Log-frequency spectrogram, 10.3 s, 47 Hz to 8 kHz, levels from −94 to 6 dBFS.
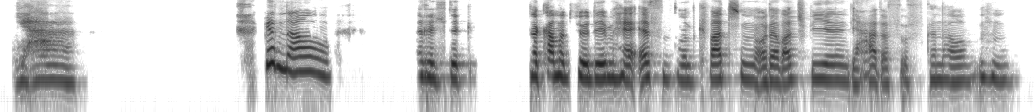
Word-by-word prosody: Ja. 195 Hz, 0 st, -4 dB, 1.9 s
Genau, 300 Hz, -, +4 dB, 0.9 s
richtig. 215 Hz, -2 st, 0 dB, 0.5 s
Da 235 Hz, -, +7 dB
kann 245 Hz, +1 st, +4 dB
man 235 Hz, -2 st, +3 dB
nebenbei 220 Hz, -1 st, +4 dB
essen 220 Hz, 0 st, -1 dB
und 200 Hz, -1 st, -6 dB
quatschen 210 Hz, 0 st, +1 dB
oder 190 Hz, +2 st, -1 dB
was 185 Hz, +4 st, -1 dB
spielen. 210 Hz, -1 st, -4 dB
Ja, 185 Hz, +2 st, -5 dB
das 175 Hz, 0 st, -10 dB
ist, 195 Hz, 0 st, -13 dB
genau, 200 Hz, -2 st, -6 dB
mhm. 205 Hz, -2 st, -9 dB
210 Hz, 105 wpm, -19 LUFS, 195-225 Hz, 1.9 s, Da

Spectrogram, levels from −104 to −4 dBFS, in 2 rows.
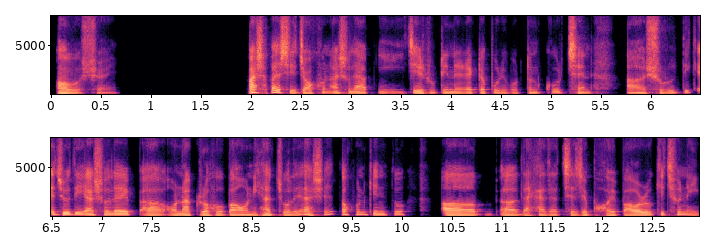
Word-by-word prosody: অবশ্যই। 90 Hz, -6 st, -3 dB, 1.4 s
পাশাপাশি 175 Hz, -2 st, +5 dB
যখন 115 Hz, +6 st, -1 dB
আসলে 140 Hz, 0 st, 0 dB
আপনি 135 Hz, -, -12 dB
এই -, -, -12 dB
যে 135 Hz, -, +4 dB
রুটিন 115 Hz, +2 st, -2 dB
এর 120 Hz, -, -3 dB
একটা 125 Hz, +1 st, -2 dB
পরিবর্তন 110 Hz, +1 st, -5 dB
করছেন, 145 Hz, -5 st, +1 dB, 0.4 s
আ -, -, -1 dB, 0.2 s
শুরুর 120 Hz, +3 st, -3 dB
দিকে 165 Hz, +2 st, -4 dB
যদি 165 Hz, +1 st, +3 dB
আসলে 150 Hz, -1 st, +2 dB, 0.3 s
আ -, -, +4 dB, 0.2 s
অনাগ্রহ 120 Hz, -1 st, +2 dB, 0.2 s
বা 110 Hz, -, +4 dB
অনীহা 115 Hz, +5 st, +2 dB
চলে 105 Hz, +4 st, -1 dB
আসে, 170 Hz, -, -2 dB, 0.2 s
তখন 175 Hz, 0 st, -2 dB
কিন্তু 155 Hz, +1 st, -2 dB, 0.5 s
আব 115 Hz, -2 st, +5 dB, 0.3 s
আ -, -, +4 dB, 0.2 s
দেখা 110 Hz, +1 st, -2 dB
যাচ্ছে 115 Hz, +1 st, -2 dB
যে 110 Hz, -, +1 dB
ভয় 100 Hz, -1 st, -3 dB
পাওয়ারও 125 Hz, +6 st, +4 dB
কিছু 150 Hz, +3 st, -2 dB
নেই। 120 Hz, -2 st, -7 dB
120 Hz, 155 wpm, -24 LUFS, 115-150 Hz, 1.4 s, পাশাপাশি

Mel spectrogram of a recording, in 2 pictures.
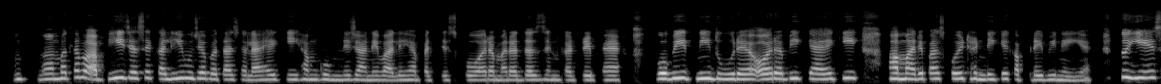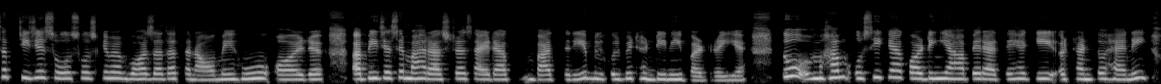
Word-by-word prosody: उम, 245 Hz, -, -1 dB, 0.3 s
अ, -, -, +2 dB
मतलब 280 Hz, +5 st, 0 dB
अभी 275 Hz, +5 st, +4 dB
जैसे 290 Hz, 0 st, -1 dB
कल 255 Hz, -3 st, -2 dB
ही 270 Hz, +4 st, +3 dB
मुझे 275 Hz, -2 st, +2 dB
पता 230 Hz, -3 st, -2 dB
चला 210 Hz, -3 st, -3 dB
है 215 Hz, +2 st, -2 dB
कि 225 Hz, +1 st, -6 dB
हम 225 Hz, -1 st, -1 dB
घूमने 215 Hz, -2 st, -3 dB
जाने 205 Hz, -2 st, -3 dB
वाले 200 Hz, 0 st, -2 dB
हैं 210 Hz, -1 st, -4 dB
25 200 Hz, +1 st, -10 dB
को 205 Hz, -, -6 dB
और 205 Hz, 0 st, -2 dB
हमारा 205 Hz, 0 st, -2 dB
10 210 Hz, +1 st, -3 dB
दिन 210 Hz, -1 st, -5 dB
का 200 Hz, 0 st, -5 dB
ट्रिप 205 Hz, +1 st, -4 dB
है। 205 Hz, 0 st, 0 dB, 0.4 s
वो 260 Hz, 0 st, +9 dB
भी 285 Hz, -, +8 dB
इतनी 270 Hz, 0 st, +5 dB
दूर 245 Hz, -1 st, +2 dB
है 240 Hz, 0 st, +3 dB
और 245 Hz, +4 st, +2 dB
अभी 270 Hz, +1 st, +2 dB
क्या 265 Hz, -2 st, -3 dB
है 245 Hz, +1 st, +1 dB
कि 295 Hz, +3 st, 0 dB, 0.3 s
हमारे 255 Hz, -1 st, +5 dB
पास 260 Hz, 0 st, -2 dB
कोई 265 Hz, 0 st, +2 dB
ठंडी 230 Hz, -2 st, 0 dB
के 255 Hz, +2 st, -2 dB
कपड़े 215 Hz, -3 st, -4 dB
भी 215 Hz, +1 st, -4 dB
नहीं 190 Hz, -2 st, -4 dB
हैं, -, -, -8 dB, 0.3 s
तो 335 Hz, -, +5 dB
ये 305 Hz, 0 st, +4 dB
सब 345 Hz, +2 st, -3 dB
चीज़ें 305 Hz, +1 st, +1 dB
सोच-सोच 275 Hz, -2 st, -3 dB
के 290 Hz, -, -2 dB
मैं 280 Hz, -2 st, 0 dB
बहुत 250 Hz, 0 st, 0 dB
ज़्यादा 250 Hz, +1 st, -1 dB
तनाव 215 Hz, -3 st, -3 dB
में 235 Hz, +1 st, +1 dB
हूँ 270 Hz, +2 st, +3 dB, 0.2 s
और 225 Hz, +1 st, 0 dB, 0.4 s
अभी 285 Hz, +3 st, +3 dB
जैसे 285 Hz, +2 st, 0 dB
महाराष्ट्र 260 Hz, -2 st, +2 dB
साइड 230 Hz, -2 st, -2 dB
आप 230 Hz, 0 st, -1 dB
बात 225 Hz, -2 st, -2 dB
करिए, 225 Hz, +4 st, -2 dB
बिल्कुल 245 Hz, -3 st, -1 dB
भी 270 Hz, -, +2 dB
ठंडी 240 Hz, -3 st, 0 dB
नहीं 230 Hz, 0 st, +3 dB
पड़ 185 Hz, -1 st, -1 dB
रही 190 Hz, +1 st, -4 dB
है। 195 Hz, +2 st, -3 dB, 0.4 s
तो 375 Hz, +2 st, +5 dB
उम, 275 Hz, +2 st, +5 dB
हम 315 Hz, 0 st, +2 dB
उसी 320 Hz, +4 st, -1 dB
के 330 Hz, -, -4 dB
अकॉर्डिंग 270 Hz, -4 st, +2 dB
यहाँ 255 Hz, -1 st, +2 dB
पे 260 Hz, -, +3 dB
रहते 240 Hz, 0 st, -1 dB
हैं 260 Hz, 0 st, 0 dB
कि 265 Hz, +1 st, +1 dB
अ, 240 Hz, -, -3 dB
ठंड 240 Hz, -1 st, 0 dB
तो 265 Hz, -, -1 dB
है 225 Hz, -1 st, 0 dB
नहीं 280 Hz, +5 st, 0 dB
245 Hz, 225 wpm, -23 LUFS, 225-270 Hz, 0.4 s, वो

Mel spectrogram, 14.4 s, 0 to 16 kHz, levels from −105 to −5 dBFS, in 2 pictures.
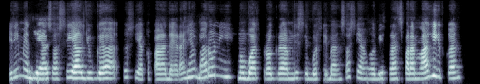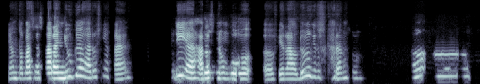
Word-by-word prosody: jadi 305 Hz, +8 st, -5 dB
media 255 Hz, -8 st, +3 dB
sosial 255 Hz, +3 st, +3 dB
juga, 255 Hz, 0 st, +1 dB
terus 300 Hz, 0 st, -12 dB
ya, 220 Hz, -, -3 dB
kepala 225 Hz, -1 st, -3 dB
daerahnya 235 Hz, +10 st, -4 dB
baru 315 Hz, +7 st, -3 dB
nih, 320 Hz, -3 st, -6 dB
membuat 245 Hz, -1 st, +2 dB
program 230 Hz, -1 st, -2 dB
distribusi 230 Hz, -3 st, -7 dB
bansos 225 Hz, +9 st, -8 dB
yang 250 Hz, -4 st, -5 dB
lebih 240 Hz, +3 st, -5 dB
transparan 230 Hz, 0 st, 0 dB
lagi, 320 Hz, +8 st, +5 dB
gitu -, -, -40 dB
kan, 255 Hz, +3 st, -1 dB, 0.4 s
yang 250 Hz, -, -4 dB
tepat 250 Hz, +1 st, +3 dB
sasaran 255 Hz, 0 st, +7 dB
juga 330 Hz, +6 st, +2 dB
harusnya 310 Hz, +3 st, -4 dB
kan. 230 Hz, +6 st, -5 dB, 0.6 s
Jadi 375 Hz, -, 0 dB
ya, 255 Hz, -, +7 dB
harus 250 Hz, +1 st, +6 dB
nunggu, 240 Hz, -2 st, +2 dB, 0.4 s
eee, 215 Hz, +1 st, -5 dB
viral 230 Hz, 0 st, 0 dB
dulu 360 Hz, +7 st, +1 dB
gitu 295 Hz, -2 st, -9 dB
sekarang 250 Hz, +3 st, -6 dB
tuh. 260 Hz, -1 st, -18 dB, 0.8 s
Heeh. 340 Hz, 0 st, -6 dB
255 Hz, 155 wpm, -21 LUFS, 235-300 Hz, 0.8 s, sasaran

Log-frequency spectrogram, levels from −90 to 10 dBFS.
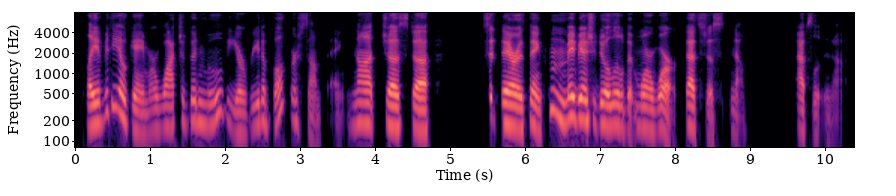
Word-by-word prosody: play 170 Hz, +2 st, +4 dB
a -, -, -2 dB
video 270 Hz, -, 0 dB
game, 140 Hz, -7 st, -5 dB
or 150 Hz, -, -9 dB
watch 165 Hz, +4 st, -5 dB
a -, -, -11 dB
good 195 Hz, +2 st, -6 dB
movie, 185 Hz, -, -7 dB
or 135 Hz, -1 st, -4 dB
read 170 Hz, +7 st, -9 dB
a 195 Hz, -, -4 dB
book 300 Hz, -, -6 dB
or 195 Hz, -, -11 dB
something. 310 Hz, -, -20 dB
Not 185 Hz, 0 st, -2 dB
just, 165 Hz, -3 st, +2 dB
uh, 145 Hz, -3 st, +7 dB, 0.7 s
sit 460 Hz, -1 st, -5 dB
there 180 Hz, -2 st, +7 dB
and 155 Hz, -1 st, +2 dB
think, 170 Hz, -7 st, 0 dB
"Hmm, 255 Hz, -9 st, -3 dB
maybe 220 Hz, +1 st, +7 dB
I 200 Hz, -, +4 dB
should 190 Hz, -2 st, -9 dB
do 180 Hz, -, +4 dB
a -, -, +7 dB
little 170 Hz, -1 st, 0 dB
bit -, -, -5 dB
more 160 Hz, -2 st, -2 dB
work." 155 Hz, +3 st, 0 dB
That's -, -, +1 dB
just -, -, -12 dB
No. -, -, -16 dB, 0.7 s
Absolutely 460 Hz, -1 st, -8 dB
not. -, -, -29 dB
180 Hz, 215 wpm, -22 LUFS, 160-205 Hz, 0.7 s, uh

